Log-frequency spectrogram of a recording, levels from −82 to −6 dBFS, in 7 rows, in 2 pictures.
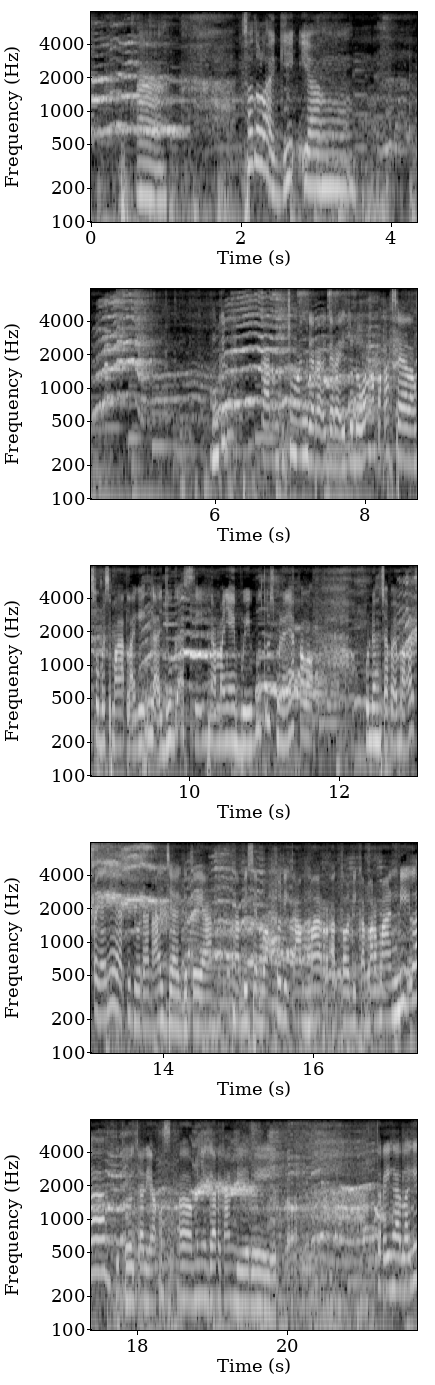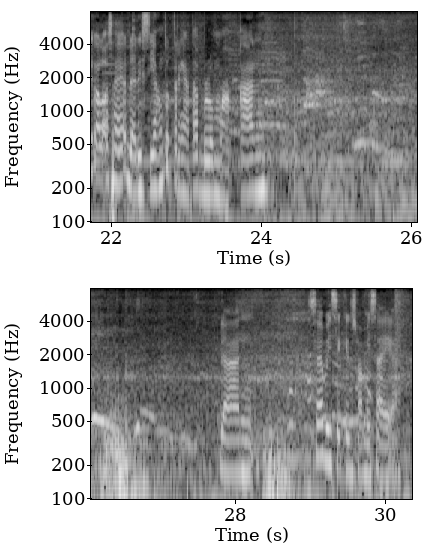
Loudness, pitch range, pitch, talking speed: -21 LUFS, 185-250 Hz, 205 Hz, 125 wpm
